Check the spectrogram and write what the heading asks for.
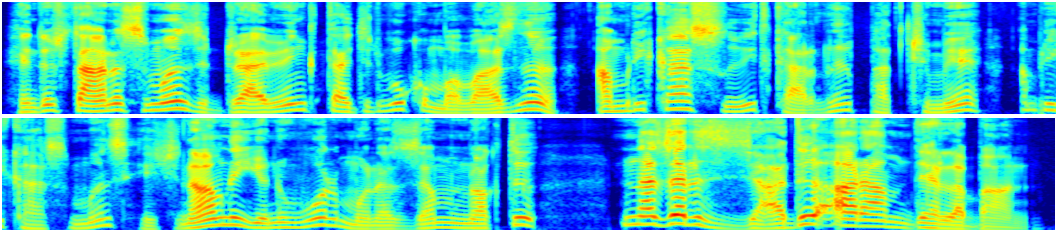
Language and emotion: Kashmiri, happy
